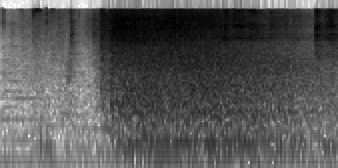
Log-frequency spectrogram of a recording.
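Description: A welded sheet-steel trash bin pushed over and crashing onto the floor about half a second in, a loud metallic clatter that rings on for about a second. The impact knocks loose a hatch that was only tack-welded, never fully welded over.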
